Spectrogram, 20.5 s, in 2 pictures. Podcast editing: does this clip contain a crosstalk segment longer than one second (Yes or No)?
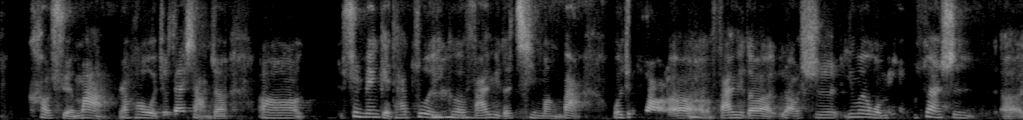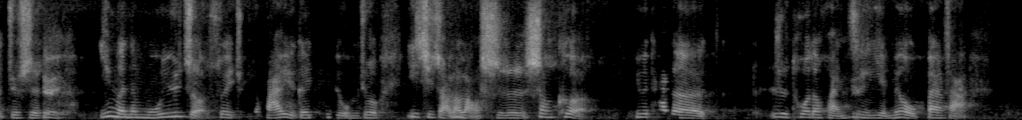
No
